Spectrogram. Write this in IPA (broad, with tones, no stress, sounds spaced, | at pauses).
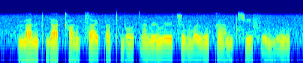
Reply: m a˥ n t̪ʰ j ä˥˧ kʰ ɑ˥˩ ŋ t͡s a˨˩ ɪ̯ p ä˥˩ t̪ʰ j o˨˩ ʊ̯ t̪ w ä˦ ɻ ɻ̩˥˩ ɻ ɻ̩˨˩ t͡s u˥˩ m ɤ˨˩ l u˥ k a˨˩ n t͡ɕʰ i˥ f u˨˩ m u˥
